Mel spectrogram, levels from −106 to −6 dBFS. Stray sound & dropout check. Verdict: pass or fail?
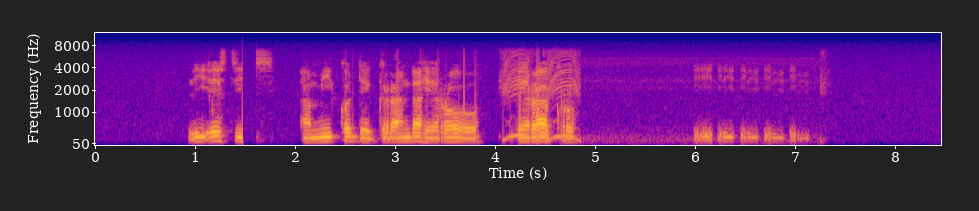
fail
